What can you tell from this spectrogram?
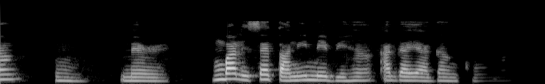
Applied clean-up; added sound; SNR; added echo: none; none; none; none.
